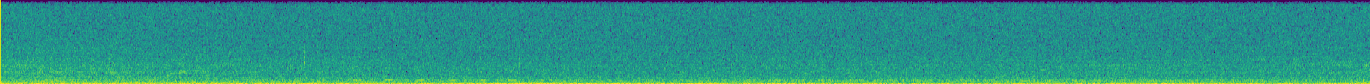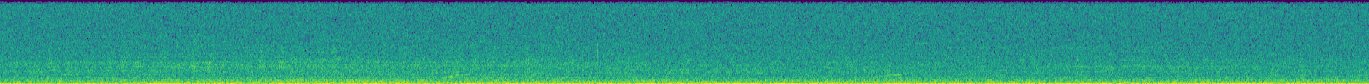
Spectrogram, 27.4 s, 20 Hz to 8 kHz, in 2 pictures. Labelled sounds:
22.5	22.7	humpback whale, 0.80 to 0.99 kHz

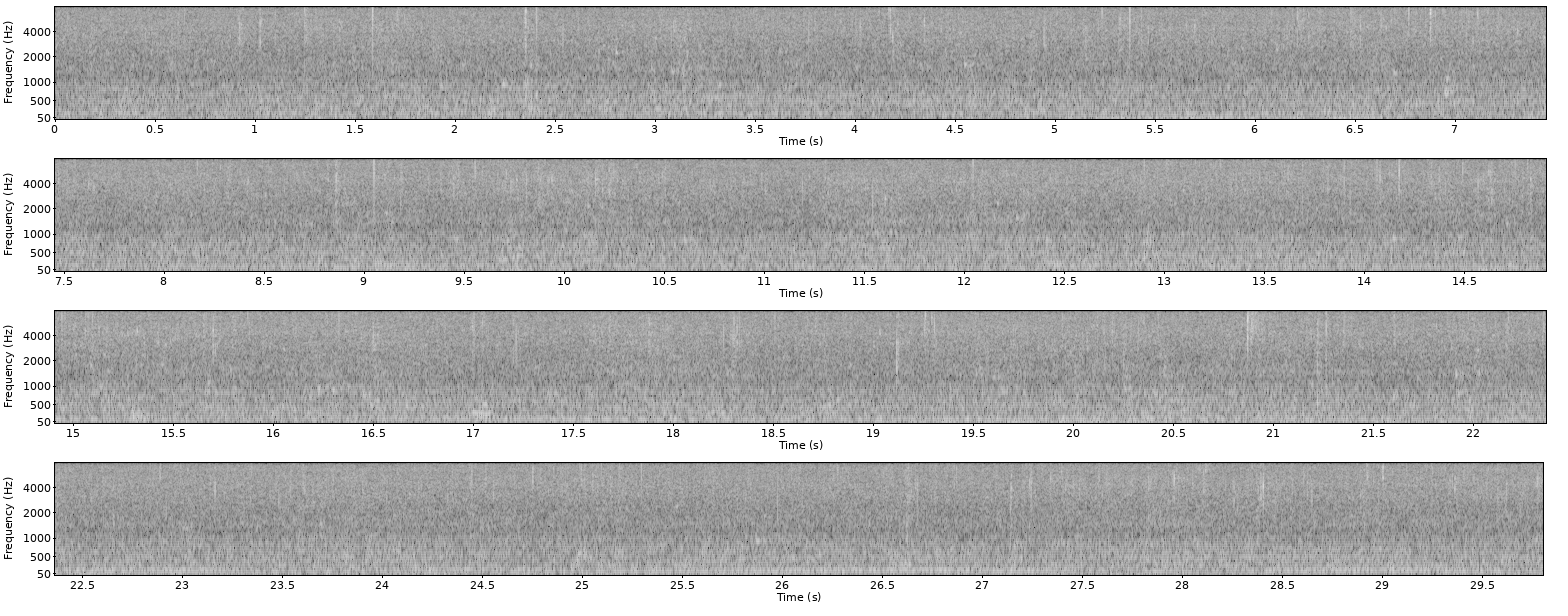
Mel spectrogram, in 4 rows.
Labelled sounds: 16.2	16.5	water noise, 0.84 to 1.1 kHz

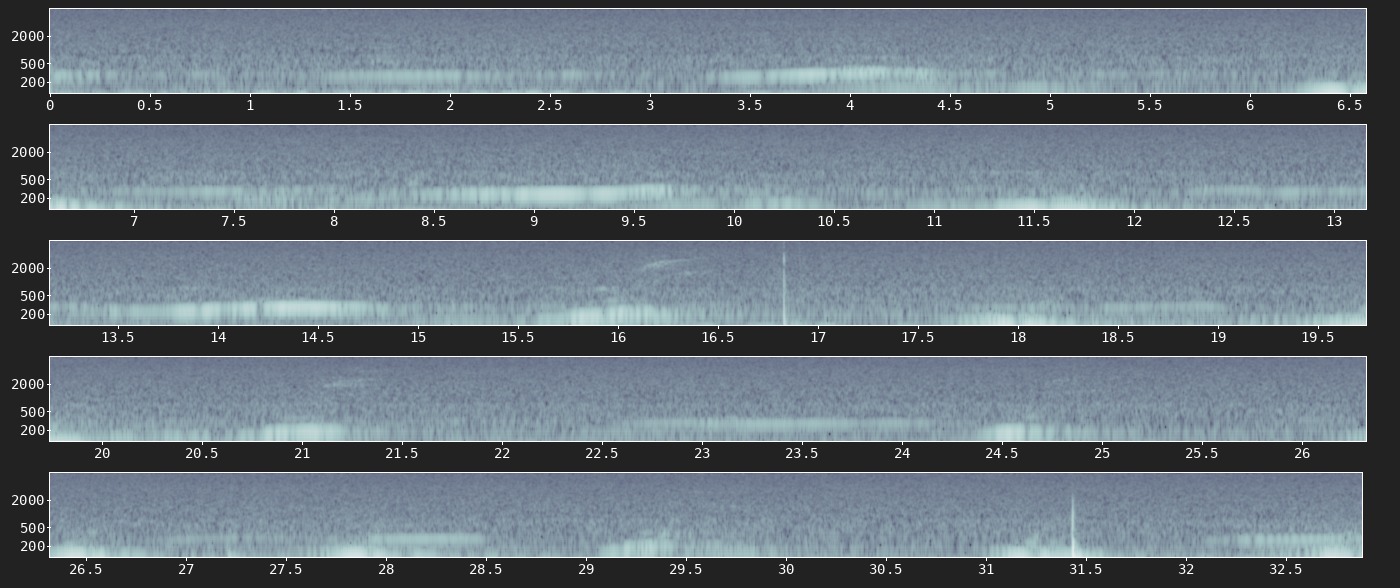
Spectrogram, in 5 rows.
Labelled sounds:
16.1	16.4	humpback whale, 2.1 to 3.0 kHz

